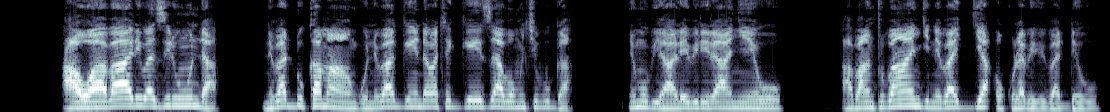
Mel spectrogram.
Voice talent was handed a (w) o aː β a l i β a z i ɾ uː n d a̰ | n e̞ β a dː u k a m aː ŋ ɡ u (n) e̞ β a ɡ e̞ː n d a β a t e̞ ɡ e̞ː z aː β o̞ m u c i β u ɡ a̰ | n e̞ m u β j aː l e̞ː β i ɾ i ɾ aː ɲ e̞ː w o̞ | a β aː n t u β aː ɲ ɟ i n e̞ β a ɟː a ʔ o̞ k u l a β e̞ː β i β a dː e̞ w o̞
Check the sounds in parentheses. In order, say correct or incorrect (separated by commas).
correct, correct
